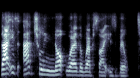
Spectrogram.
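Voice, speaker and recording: A medium-pitched woman in a British accent, with a bright, sharp tone, ordinary pitch variation, and a moderate pace over a quiet background. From UK. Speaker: graphic designer and workshop presenter. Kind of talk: workshop presentation. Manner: casual, many fillers.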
